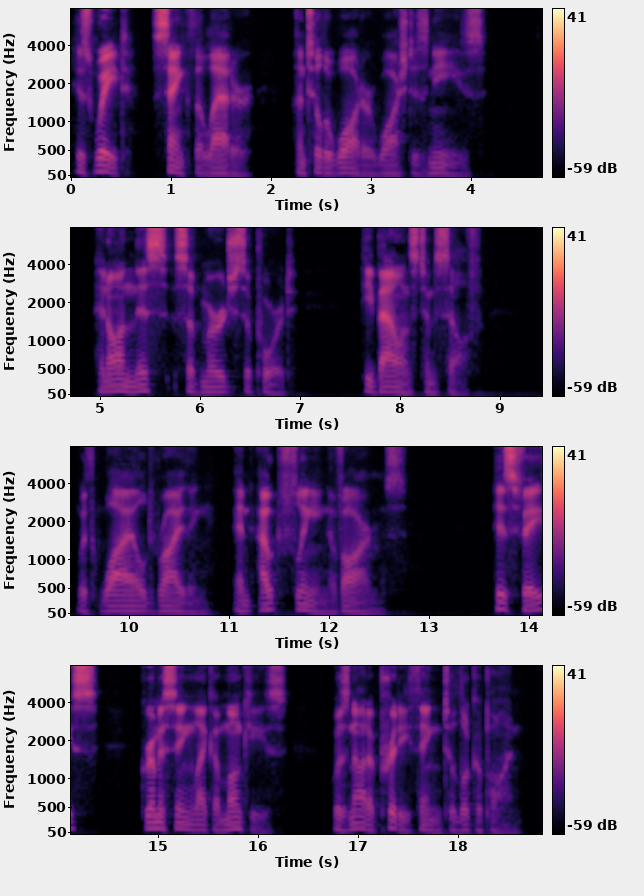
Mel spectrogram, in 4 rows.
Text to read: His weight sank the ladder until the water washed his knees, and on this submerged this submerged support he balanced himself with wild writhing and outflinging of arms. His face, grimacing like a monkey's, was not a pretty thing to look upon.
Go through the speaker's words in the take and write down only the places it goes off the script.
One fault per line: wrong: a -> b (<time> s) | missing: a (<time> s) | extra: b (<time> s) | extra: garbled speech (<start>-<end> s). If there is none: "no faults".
missing: this submerged (6.4 s)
